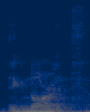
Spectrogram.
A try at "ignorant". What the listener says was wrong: it's just a stress where stress ignore it ignore it you're stressing the last syllable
